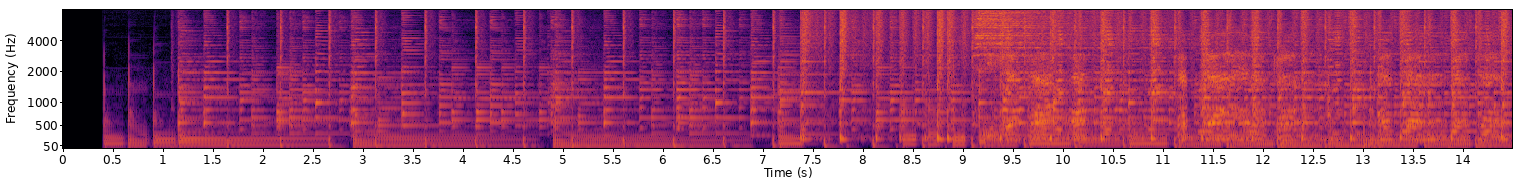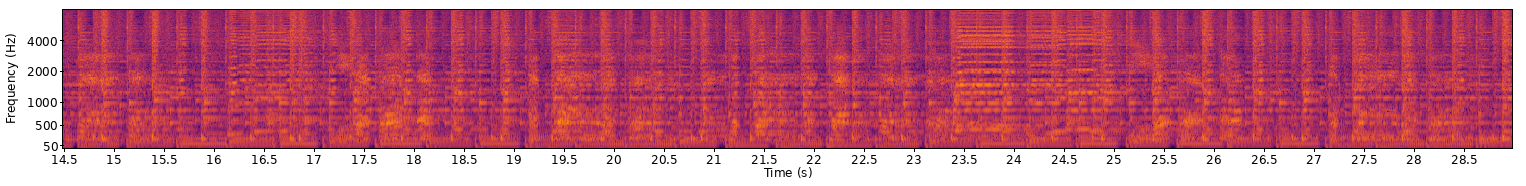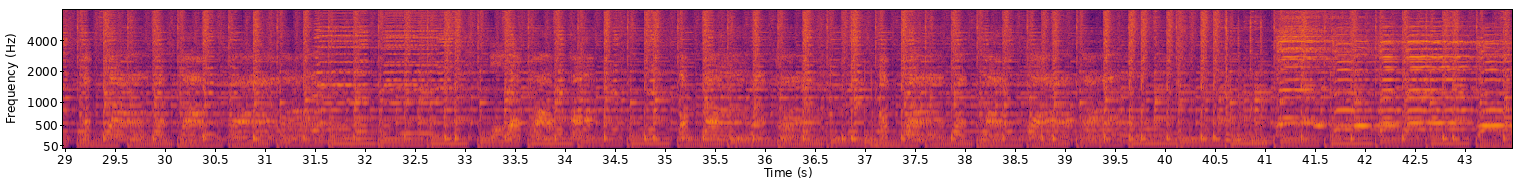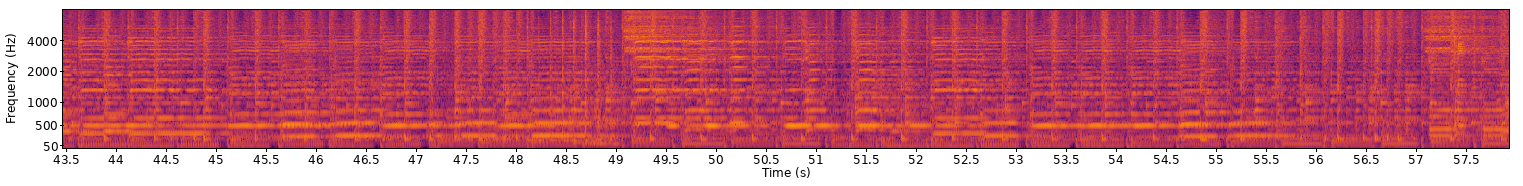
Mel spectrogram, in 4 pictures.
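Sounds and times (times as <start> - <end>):
bluegrass shanty: 0.4 - 57.9.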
